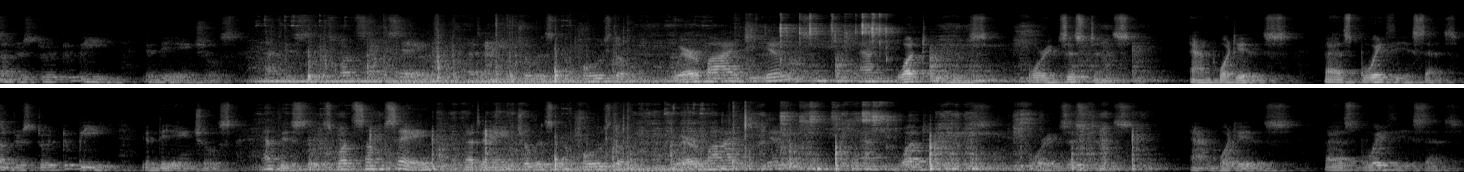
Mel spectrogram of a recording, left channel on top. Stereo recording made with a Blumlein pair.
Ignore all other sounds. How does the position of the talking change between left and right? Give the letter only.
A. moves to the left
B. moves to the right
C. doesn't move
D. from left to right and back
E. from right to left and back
A.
